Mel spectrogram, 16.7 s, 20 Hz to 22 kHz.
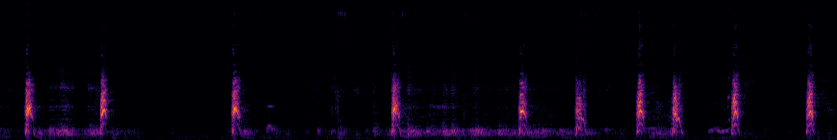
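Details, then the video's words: Shih Tzu puppy barking at its daughter for no reason, sharp single barks spaced irregularly, about ten across the stretch, with low murmuring speech between them. "자기딸 보고 이유 없이 짖는 강아지 1탄(a puppy barking at its daughter)"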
